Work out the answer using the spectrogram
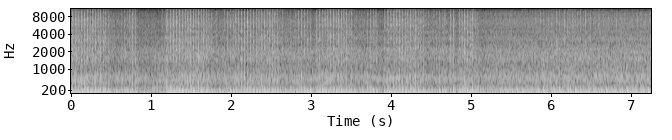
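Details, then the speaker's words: Onan 4 kW generator runs unevenly with several brief dropouts, sagging then catching, close to dying. It runs fine cold but quits after four to five minutes warm; owner suspects something, possibly a sensor, is killing spark; cause unconfirmed. "here's the interesting thing is it runs fine cold as soon as it was it was running for about four or five minutes there as soon as it gets warm it's like nope had enough"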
